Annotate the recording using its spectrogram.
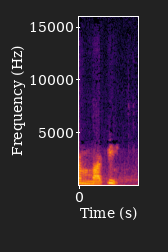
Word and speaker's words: matí: Significa, se decía matí, con acento en la i, y significa recipiente.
